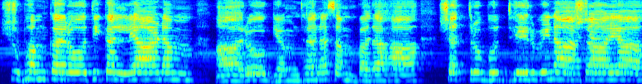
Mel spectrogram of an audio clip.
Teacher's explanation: ಇಲ್ಲಿ ಶುಭಂ ಅಲ್ಲಿ ಭಾ ಮಹಾಪ್ರಾಣ, ಧನ ಅಲ್ಲಿ ಧ ಮಹಾಪ್ರಾಣ, ಬುದ್ಧಿ ಧಿ ಮಹಾಪ್ರಾಣ ಇದೆ.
